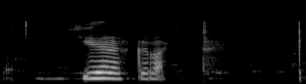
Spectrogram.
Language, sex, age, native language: Icelandic, female, 10, Icelandic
